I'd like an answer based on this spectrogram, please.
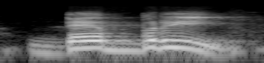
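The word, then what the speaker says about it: debris: and connect one इज डबरी डबरी ES silent है डिलीवरी डिलीवरी का मतलब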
